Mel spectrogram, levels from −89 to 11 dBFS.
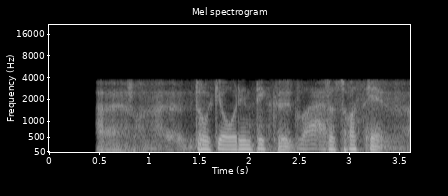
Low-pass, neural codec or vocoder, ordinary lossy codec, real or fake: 3.6 kHz; codec, 16 kHz, 0.5 kbps, X-Codec, WavLM features, trained on Multilingual LibriSpeech; AAC, 32 kbps; fake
